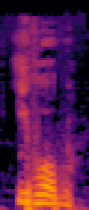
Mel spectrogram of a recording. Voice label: "ivov", Roon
